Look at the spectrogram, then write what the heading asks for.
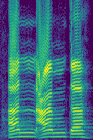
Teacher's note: pada lafal an'amta harus dijelaskan nunnya dan tidak boleh memantul, tidak boleh an'amta.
